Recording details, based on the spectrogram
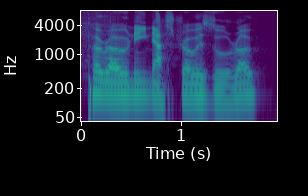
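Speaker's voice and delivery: very loud Birmingham accent. Saying the beer's name after offering to do it in Brummy: Brummy accent. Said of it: "So I can do it in Brummy".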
